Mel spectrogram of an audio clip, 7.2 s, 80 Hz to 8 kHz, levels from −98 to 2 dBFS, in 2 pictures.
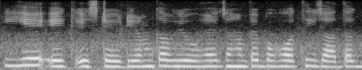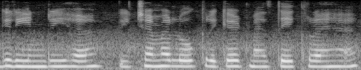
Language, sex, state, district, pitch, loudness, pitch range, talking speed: Hindi, female, Chhattisgarh, Raipur, 240 Hz, -14 LUFS, 235-250 Hz, 175 wpm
